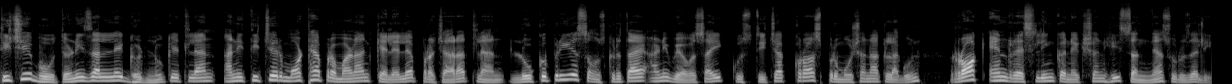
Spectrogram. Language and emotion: Goan Konkani, neutral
